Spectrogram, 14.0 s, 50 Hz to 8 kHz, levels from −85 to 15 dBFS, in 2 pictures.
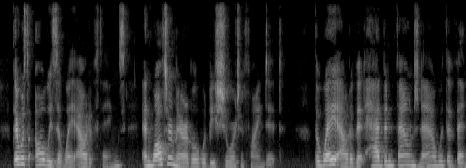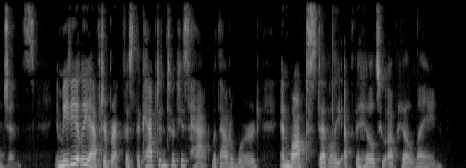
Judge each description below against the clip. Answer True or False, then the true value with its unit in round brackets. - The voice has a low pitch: False (190 Hz)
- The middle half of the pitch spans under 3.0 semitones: False (4.3 semitones)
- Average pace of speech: False (210 wpm)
